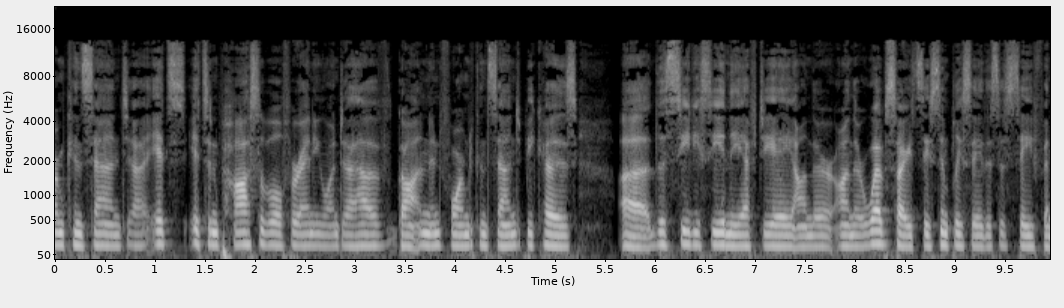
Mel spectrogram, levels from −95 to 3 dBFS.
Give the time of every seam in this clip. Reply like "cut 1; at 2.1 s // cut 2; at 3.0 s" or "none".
none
